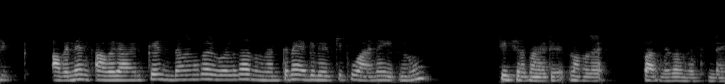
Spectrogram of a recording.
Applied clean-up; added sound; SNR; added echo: neural mask model DeepFilterNet 3.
